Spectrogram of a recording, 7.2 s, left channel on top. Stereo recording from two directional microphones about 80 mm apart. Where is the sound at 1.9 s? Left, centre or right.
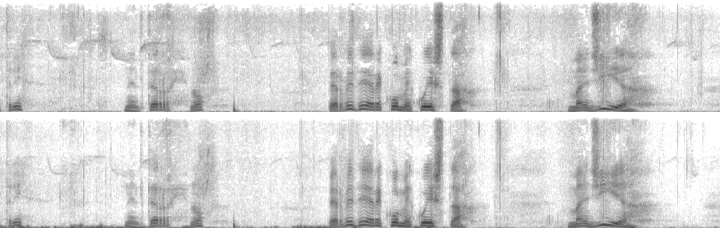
Right.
